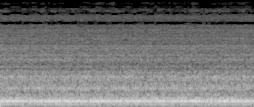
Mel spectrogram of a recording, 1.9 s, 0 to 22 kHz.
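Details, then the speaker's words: Free Pit Boss FB700 pellet grill with no heat, left out in the elements: steady electrical hum with no turning as auger motor is powered but stalled; owner suspects auger jammed by swollen pellets. "but it doesn't so i'm thinking it's just stuck"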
